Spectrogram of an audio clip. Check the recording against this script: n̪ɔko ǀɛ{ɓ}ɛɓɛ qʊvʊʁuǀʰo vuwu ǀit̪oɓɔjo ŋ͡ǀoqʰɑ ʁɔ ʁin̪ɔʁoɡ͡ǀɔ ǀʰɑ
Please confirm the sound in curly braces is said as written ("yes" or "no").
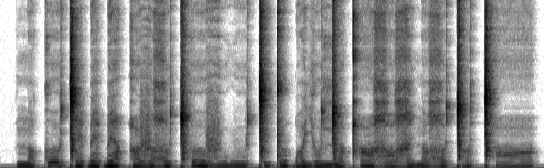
yes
